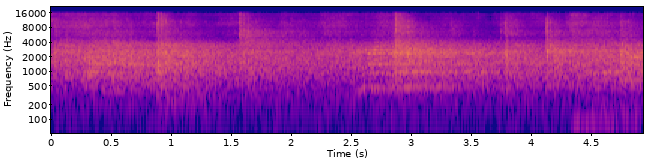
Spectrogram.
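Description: Hockey play: scattered sharp knocks of sticks and puck, several in a few seconds, over a steady hubbub of distant voices.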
